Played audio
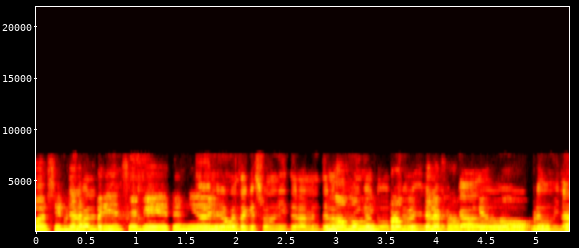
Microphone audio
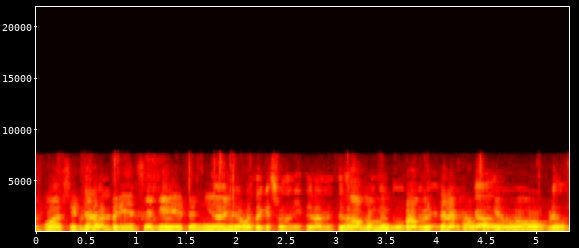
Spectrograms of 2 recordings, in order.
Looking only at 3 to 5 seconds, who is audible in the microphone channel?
echo only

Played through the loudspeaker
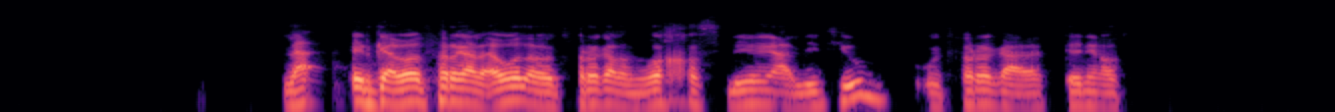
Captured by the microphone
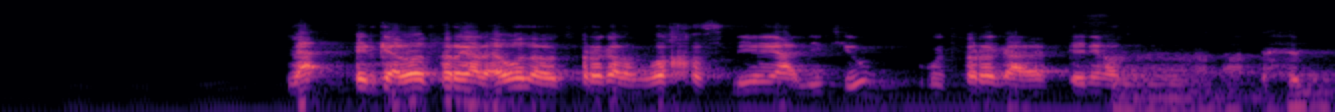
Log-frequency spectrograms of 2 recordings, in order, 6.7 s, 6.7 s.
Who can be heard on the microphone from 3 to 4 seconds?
echo only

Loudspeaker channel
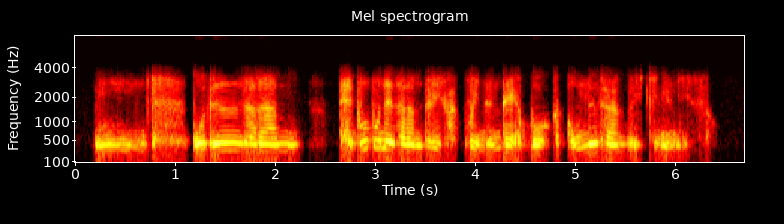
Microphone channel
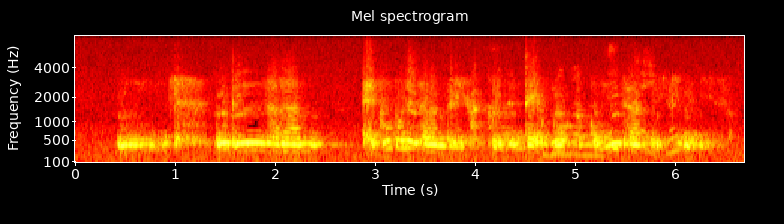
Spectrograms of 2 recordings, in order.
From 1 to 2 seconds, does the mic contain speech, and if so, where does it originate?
echo only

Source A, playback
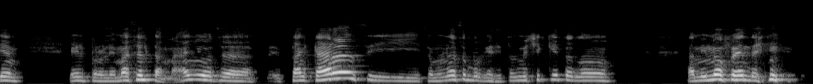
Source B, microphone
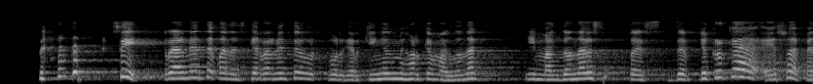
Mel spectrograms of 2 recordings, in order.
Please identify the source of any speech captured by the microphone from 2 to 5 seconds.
user only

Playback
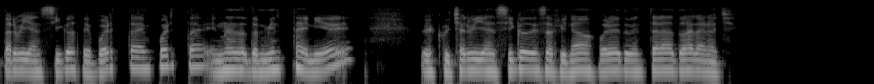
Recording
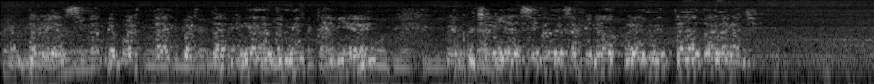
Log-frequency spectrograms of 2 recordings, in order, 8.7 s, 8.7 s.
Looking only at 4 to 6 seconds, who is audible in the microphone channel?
both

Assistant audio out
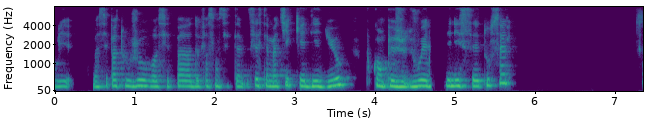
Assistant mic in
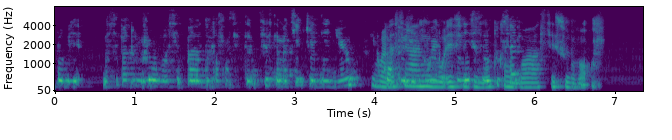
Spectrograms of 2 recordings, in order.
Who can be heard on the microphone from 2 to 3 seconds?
echo only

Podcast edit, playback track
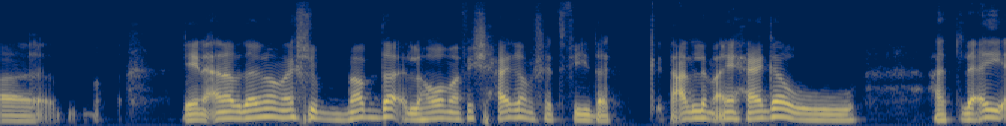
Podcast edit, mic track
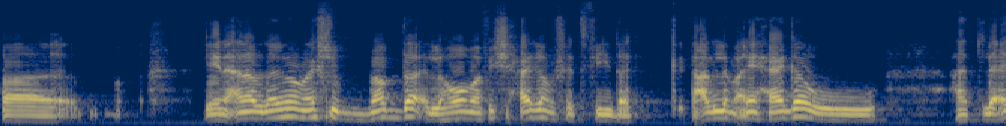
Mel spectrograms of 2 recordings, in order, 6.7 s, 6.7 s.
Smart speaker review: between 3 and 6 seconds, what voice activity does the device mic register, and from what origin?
echo only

